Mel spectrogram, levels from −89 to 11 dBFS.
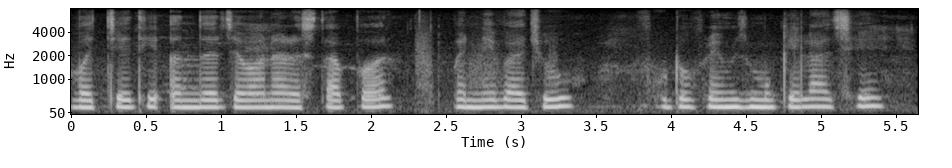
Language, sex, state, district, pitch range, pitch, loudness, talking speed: Gujarati, female, Gujarat, Valsad, 200-215 Hz, 210 Hz, -13 LUFS, 115 wpm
